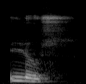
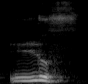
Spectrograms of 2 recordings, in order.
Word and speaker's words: luz: le traceta right well it is true that in spain we are supposed to say loof but in the kairi islands where i am from like in many other spanish-speaking countries we don't pronounce la letra seta like that but like an s the thing is that both options luth or luz are correct you just have to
